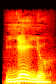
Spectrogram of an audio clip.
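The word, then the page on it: ieio: Provençal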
